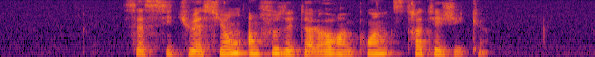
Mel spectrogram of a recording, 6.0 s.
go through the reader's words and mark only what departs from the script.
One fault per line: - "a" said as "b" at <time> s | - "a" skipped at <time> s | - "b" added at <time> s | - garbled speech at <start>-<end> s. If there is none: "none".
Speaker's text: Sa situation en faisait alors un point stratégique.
none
